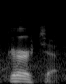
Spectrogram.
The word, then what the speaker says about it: Goethe: On Goethe, sounds like it's spelled. In Chicago, and Astor, the now Astor Club, in the Astor Tower on Astor Street in the Astor Street District.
